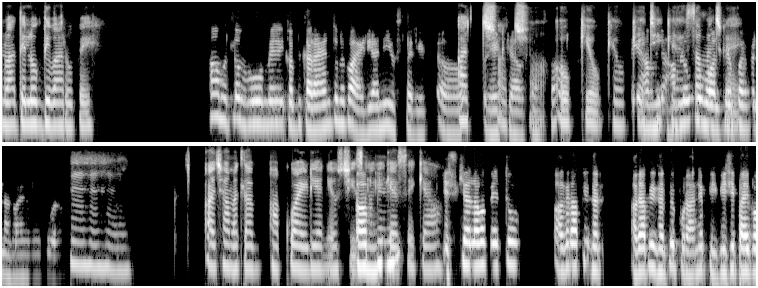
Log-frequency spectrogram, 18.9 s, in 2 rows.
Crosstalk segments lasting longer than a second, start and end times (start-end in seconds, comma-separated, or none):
7.5-9.3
